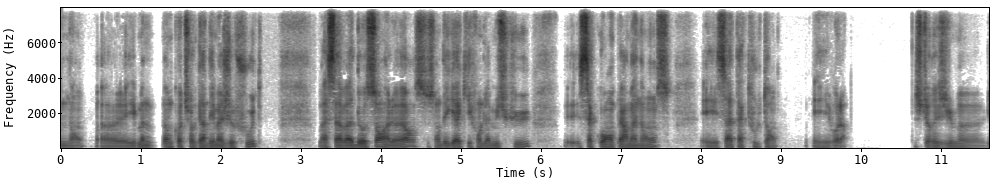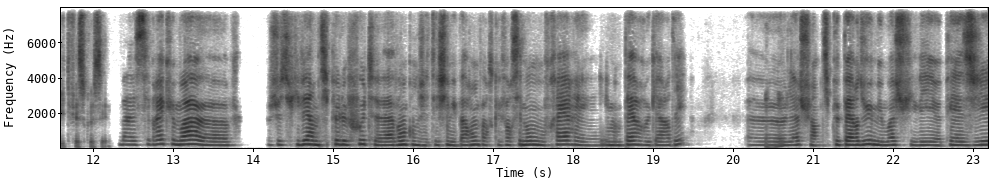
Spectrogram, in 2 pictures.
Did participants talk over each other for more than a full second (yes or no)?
no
